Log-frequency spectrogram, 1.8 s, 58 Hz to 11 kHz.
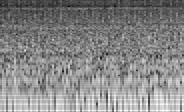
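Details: Ford EcoSport at idle with AC on: even rush of air from the radiator cooling fan, with no buzz or scraping. The fan cycles normally, about 10 seconds on and 10 seconds off.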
